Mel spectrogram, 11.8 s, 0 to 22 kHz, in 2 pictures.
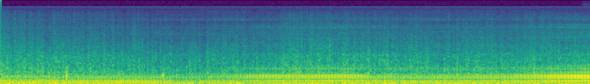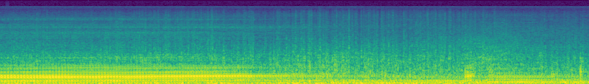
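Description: Yamaha XSR700's parallel-twin engine through an aftermarket IXRACE MK2 exhaust, heard from onboard while riding. The engine note climbs steadily under acceleration from about three seconds in, levels off, then drops lower near the end.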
